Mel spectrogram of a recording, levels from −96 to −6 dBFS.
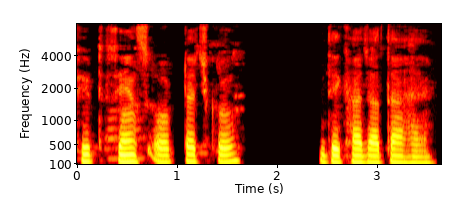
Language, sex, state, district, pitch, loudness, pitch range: Hindi, male, Bihar, Bhagalpur, 140 Hz, -26 LUFS, 135-145 Hz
